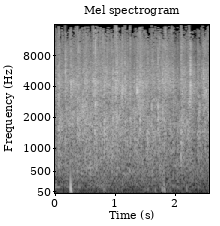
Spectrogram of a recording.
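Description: An audience applauds a player who played for Team Norway in the World Juniors, a steady, dense wash of many hands clapping at once, fairly loud and continuous for a few seconds with no voices over it.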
